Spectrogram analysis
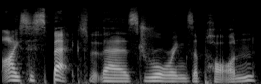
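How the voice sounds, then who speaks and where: A woman's voice: deep voice, animated, measured pace, no echo. A woman guest on a book podcast, chatting informally and with enthusiasm about what she reads. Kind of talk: casual book chat.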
